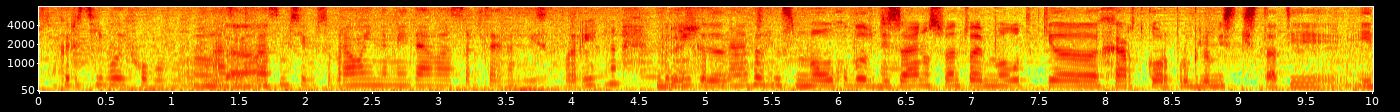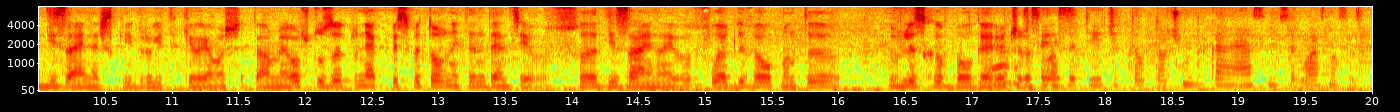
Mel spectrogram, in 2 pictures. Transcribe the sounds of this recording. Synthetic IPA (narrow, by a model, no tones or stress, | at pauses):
kɾɐsivoixubəvoad̪at̪vasəmsiɡosɐbɾalˠəinɛmɛd̪avəsɐɾt̪sɛt̪ɐɡoisxvɤɾlʲinə | obnikəd̪smnɔɡʊxubəvd̪izajnosvɛnt̪ovaɛmnɔɡʊt̪ɐ̥kivəxaɾt̪kɔɾpɾoɡɾɐmist̪̚ki̥st̪at̪ḭːd̪izajnɛɾskʲiːd̪ɾuɡ̟ʲit̪ɐ̥k̟ivɐiməʃɛt̪amiɔpʃt̪ozɐɛt̪onʲakə̥kvisvɛt̪ɔvnit̪ɛnd̪ɛnt̪siːvɐ̰fəd̪izajnəivɐfwɛb̚d̪ɛvɛlˠopmɛnt̪əvlʲizəxəvbɐlˠɡaɾiət͡ʃɾɛsnaszɐt̪it͡ʃit̪əlˠt̪ɔt͡ʃnot̪ɐ̥kaɛasːəmsɐɡlˠasnəsɐs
